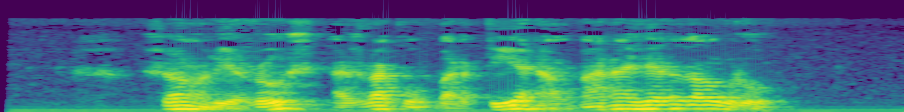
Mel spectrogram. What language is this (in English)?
Catalan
